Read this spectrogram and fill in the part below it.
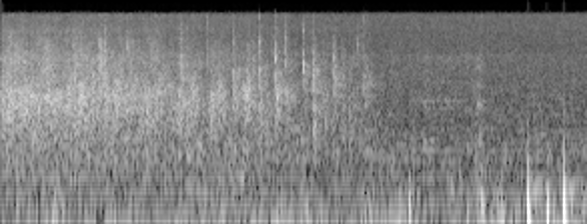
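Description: At a comedy debate event in Erode, a packed hall applauds in a broad, sustained wash of clapping that thins out toward the end, where a few sharp thumps and stray claps remain.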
